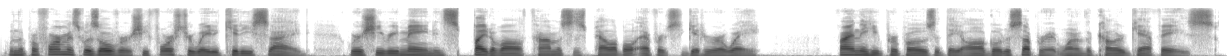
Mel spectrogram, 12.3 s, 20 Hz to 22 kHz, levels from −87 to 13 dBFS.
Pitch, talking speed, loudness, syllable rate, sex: 115 Hz, 200 wpm, -20 LUFS, 6.0 syllables/s, male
